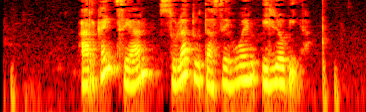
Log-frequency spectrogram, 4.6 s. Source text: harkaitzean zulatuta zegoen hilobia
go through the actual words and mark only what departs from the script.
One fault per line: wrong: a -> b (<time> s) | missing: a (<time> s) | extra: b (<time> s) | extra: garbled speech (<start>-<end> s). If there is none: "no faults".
no faults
